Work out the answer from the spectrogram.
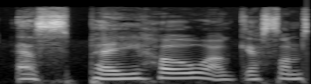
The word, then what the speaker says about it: Espejo: and just what the songs are about, like Espejo. I guess I'm saying that incorrectly, but it's mirror. Pretty good. Espejo.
